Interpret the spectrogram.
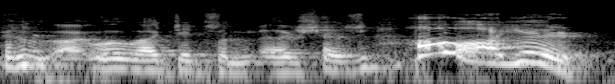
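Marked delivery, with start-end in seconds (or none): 2.0-2.9 mock Welsh accent, higher and louder. Playing a bad interviewer asking a guest a question: put-on welsh accent. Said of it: "Mine was Welsh".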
